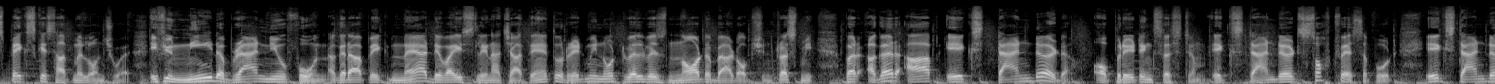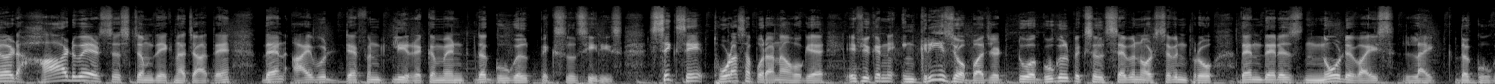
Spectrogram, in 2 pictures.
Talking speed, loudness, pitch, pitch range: 175 wpm, -19 LUFS, 105 Hz, 95-120 Hz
